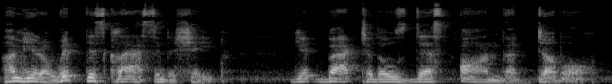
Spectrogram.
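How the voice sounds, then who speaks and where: A man's voice: mid-range voice, expressive, slow, darkish tone. A man voicing a stern, menacing witch of a schoolteacher, a woman, with a scratchy, commanding delivery for a children's storybook. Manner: bossy, commanding.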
